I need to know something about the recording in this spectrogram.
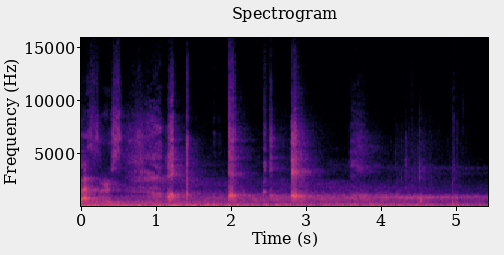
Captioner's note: Dr. Ravi chokes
